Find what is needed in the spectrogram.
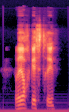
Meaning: to reorchestrate
- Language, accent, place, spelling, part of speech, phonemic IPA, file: French, France, Lyon, réorchestrer, verb, /ʁe.ɔʁ.kɛs.tʁe/, LL-Q150 (fra)-réorchestrer.wav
